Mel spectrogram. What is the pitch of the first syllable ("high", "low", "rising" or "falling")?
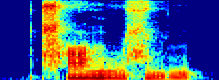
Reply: high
